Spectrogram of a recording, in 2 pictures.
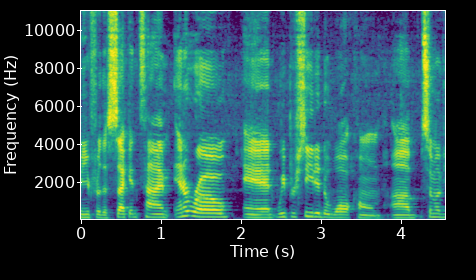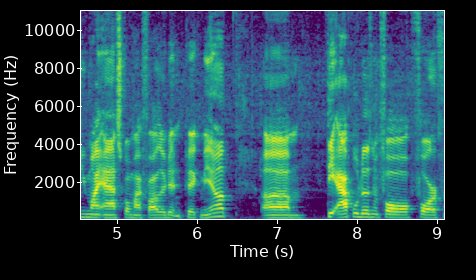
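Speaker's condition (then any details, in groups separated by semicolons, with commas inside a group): No condition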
